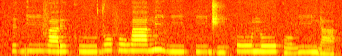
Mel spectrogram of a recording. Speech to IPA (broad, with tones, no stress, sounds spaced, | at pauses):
ɪ˨ ɡ͡b iː˨ v a˨ ɾ ɪ˨ kʰ uː˨ d o˦ f o˦ w aː˦ n i˦˨ β iː˨ pʰ iː˨ d͡ʒ i˨ pʰ oː˦ n oː˦ k o˨ ɣ iː˦ ɲ a˨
